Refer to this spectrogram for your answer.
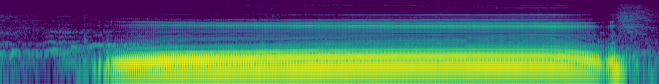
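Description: A single loud, sustained cow moo lasting about two and a half seconds, steady and droning with a slight pitch drop as it ends, with no talking.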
